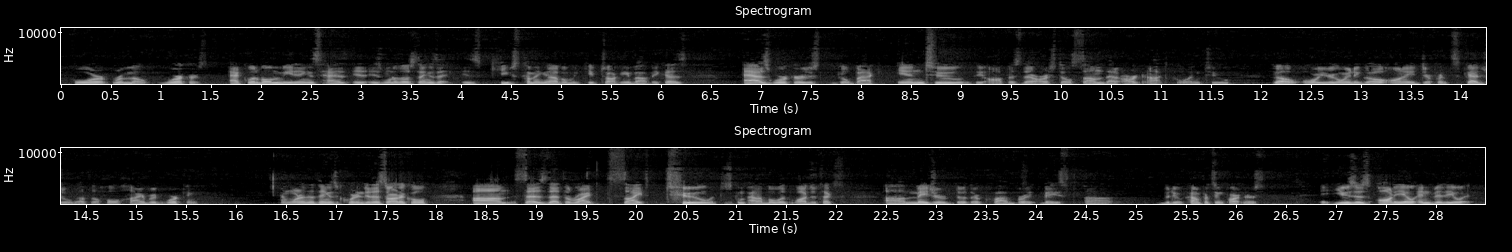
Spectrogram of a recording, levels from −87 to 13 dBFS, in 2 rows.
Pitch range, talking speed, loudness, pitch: 85-105 Hz, 185 wpm, -28 LUFS, 95 Hz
